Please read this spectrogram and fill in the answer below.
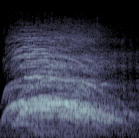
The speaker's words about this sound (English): Yeah, here's another way to get them to woo. You just go, LifeGate Youth.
